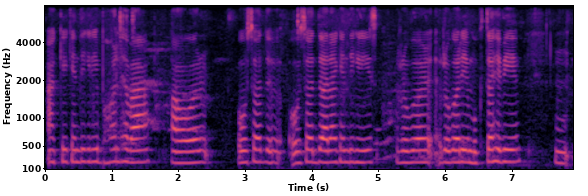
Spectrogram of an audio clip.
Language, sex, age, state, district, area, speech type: Odia, female, 30-45, Odisha, Bargarh, urban, spontaneous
